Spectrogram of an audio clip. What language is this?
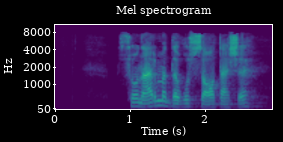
Uzbek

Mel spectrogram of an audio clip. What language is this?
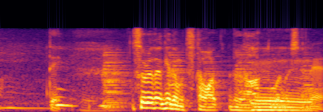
Japanese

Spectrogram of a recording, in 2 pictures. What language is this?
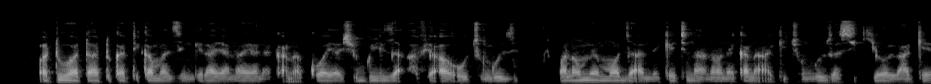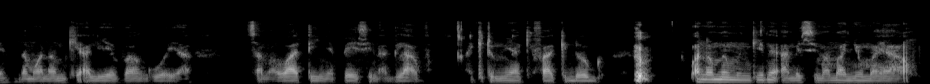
Swahili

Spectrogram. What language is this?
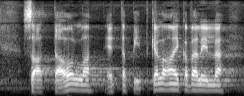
Finnish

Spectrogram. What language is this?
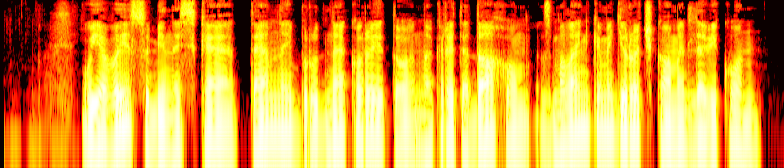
Ukrainian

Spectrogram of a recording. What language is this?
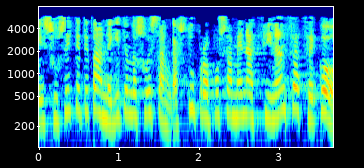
Basque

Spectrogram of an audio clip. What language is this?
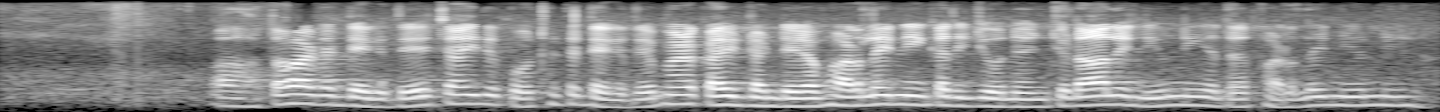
Punjabi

